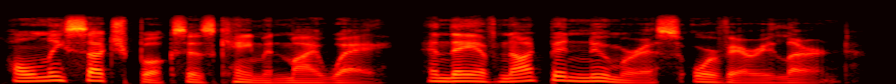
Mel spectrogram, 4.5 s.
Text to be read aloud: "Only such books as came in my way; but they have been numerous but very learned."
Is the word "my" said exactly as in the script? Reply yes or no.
yes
